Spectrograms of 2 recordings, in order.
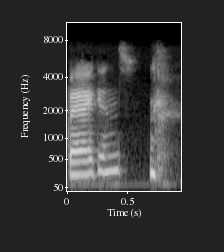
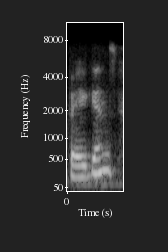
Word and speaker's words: Bagans: So Zach Baggins, I said it wrong. Zach Bagans, you're not going to go.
